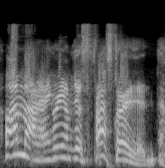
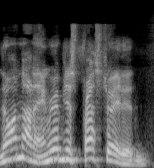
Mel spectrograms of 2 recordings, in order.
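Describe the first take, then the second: First: Much higher, sharp and huffy "I'm not angry"; indignant denial. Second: Said in the usual way. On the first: Shown as a demonstration. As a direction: snap back, offended at the very idea. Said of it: "Like that, right?". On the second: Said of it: "Or more likely, you would say".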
